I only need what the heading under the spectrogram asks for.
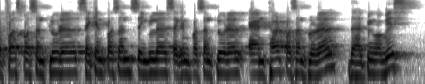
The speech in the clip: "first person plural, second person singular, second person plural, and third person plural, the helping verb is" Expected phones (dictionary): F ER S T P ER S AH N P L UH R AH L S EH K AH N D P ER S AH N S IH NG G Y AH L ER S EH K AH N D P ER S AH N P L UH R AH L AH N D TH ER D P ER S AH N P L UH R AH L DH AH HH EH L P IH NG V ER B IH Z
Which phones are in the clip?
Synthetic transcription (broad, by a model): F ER S T P ER S AH N P L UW R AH L S EH K AH N D P ER S AH N S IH NG G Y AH L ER S EH K AH N D P ER S AH N P L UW R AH L AH N D T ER D P ER S AH N P L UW R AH L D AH HH EH L P IH NG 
